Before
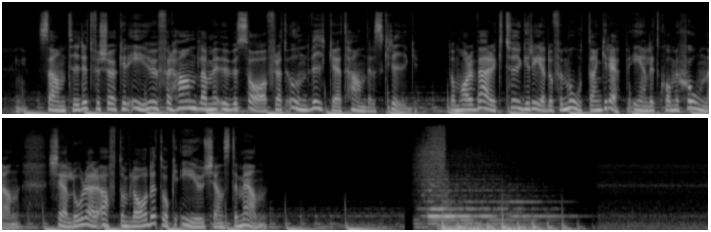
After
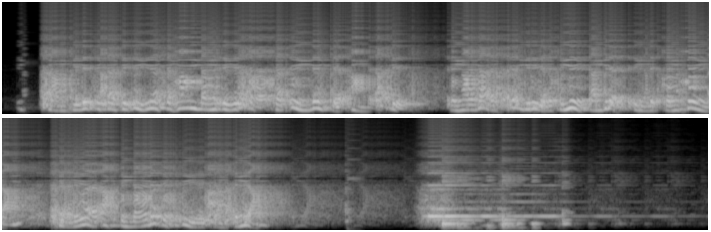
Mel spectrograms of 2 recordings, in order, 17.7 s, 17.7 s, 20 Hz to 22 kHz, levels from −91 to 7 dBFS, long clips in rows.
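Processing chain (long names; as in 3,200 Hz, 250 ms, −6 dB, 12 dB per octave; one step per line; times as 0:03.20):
peak hold with a decay on every bin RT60 1.03 s
dynamic equaliser 680 Hz, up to −5 dB, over −45 dBFS, Q 0.89
noise reduction from a noise print of the clip's start 28 dB
in parallel at 0 dB: downward compressor, threshold −46 dBFS, peak gain reduction 19.5 dB
on the sum: sample-rate reduction 2,400 Hz, jitter 0%
high-pass filter 270 Hz 24 dB per octave
high-shelf EQ 3,900 Hz −8.5 dB
on a send: feedback echo with a high-pass in the loop 704 ms, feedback 68%, high-pass 380 Hz, level −19 dB
on the sum: boost into a limiter +24 dB
level −6 dB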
